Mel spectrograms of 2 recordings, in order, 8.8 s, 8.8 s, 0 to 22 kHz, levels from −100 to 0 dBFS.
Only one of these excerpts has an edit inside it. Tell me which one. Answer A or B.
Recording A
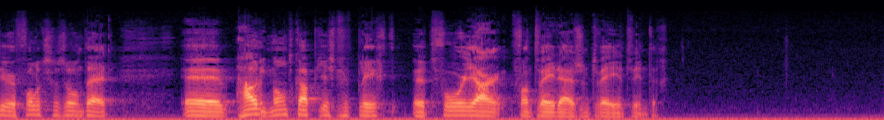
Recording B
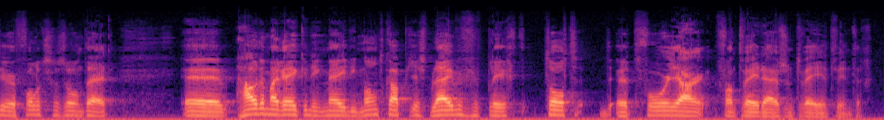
A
